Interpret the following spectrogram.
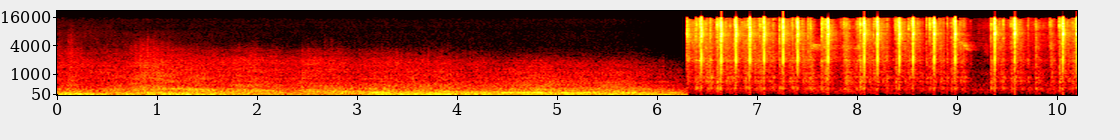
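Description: A low, steady rumble for about six seconds that cuts off abruptly, then rapid keystrokes on a manual typewriter, several sharp strikes a second, with a short pause near the end.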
